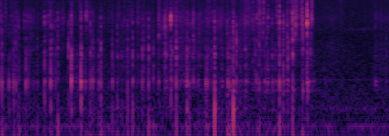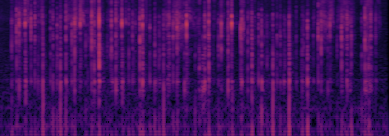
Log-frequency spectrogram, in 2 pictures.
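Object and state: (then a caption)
Cardboard box. A small, hollow red printed cardboard box with a white label is held in the hand and tapped and scratched with the fingertips, without nails. Rapid, dry, papery taps and scratchy rustling fill the clip, with a quieter stretch of light scratching around the middle before the brisk tapping resumes.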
